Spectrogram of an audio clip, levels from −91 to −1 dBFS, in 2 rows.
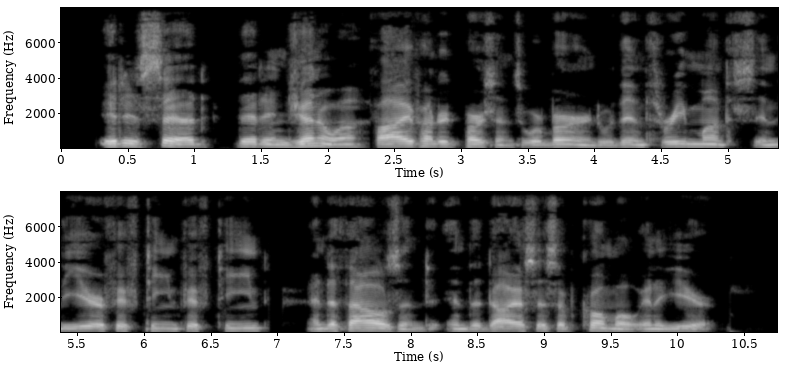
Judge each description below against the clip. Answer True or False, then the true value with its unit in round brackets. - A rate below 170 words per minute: True (160 wpm)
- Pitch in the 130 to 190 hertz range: False (115 Hz)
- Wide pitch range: False (3.4 semitones)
